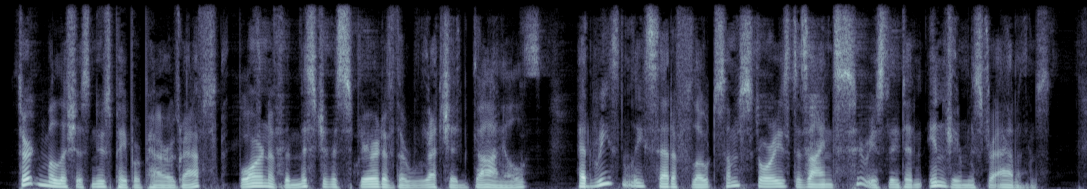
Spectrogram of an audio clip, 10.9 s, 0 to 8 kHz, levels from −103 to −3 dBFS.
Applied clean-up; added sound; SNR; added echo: neural mask model DeepFilterNet 3.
